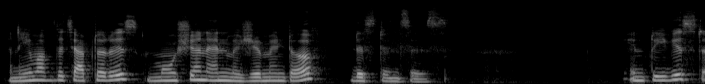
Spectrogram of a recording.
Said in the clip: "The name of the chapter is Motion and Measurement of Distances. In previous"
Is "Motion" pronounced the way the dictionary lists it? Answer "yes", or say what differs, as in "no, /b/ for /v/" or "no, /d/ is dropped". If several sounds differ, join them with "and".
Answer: yes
